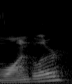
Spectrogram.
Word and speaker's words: Wandler: How do you pronounce your last name? Wandler?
